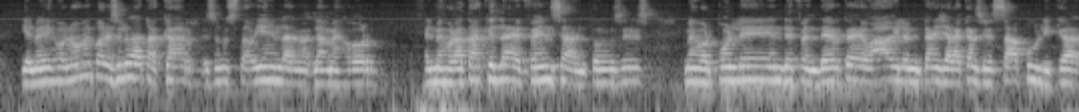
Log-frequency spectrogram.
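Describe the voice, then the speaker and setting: A man talks at a fairly quick pace in a high, flat monotone. Background noise is noticeable throughout. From Colombia, Bogotá and Neiva (Huila). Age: 20s. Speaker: reggae singer. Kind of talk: interview.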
